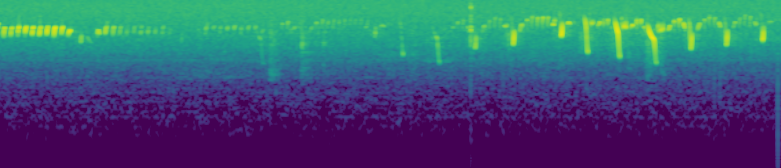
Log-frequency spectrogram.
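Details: American woodcock (Scolopax minor) spring display flight, a sure sign of spring: a fast, high twittering trill, then a run of sharp, liquid chirps that grow louder, uneven and bubbling, with no other sounds.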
